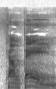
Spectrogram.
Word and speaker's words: campaign: Mar C on marketing campaign campaign accentonique sur la deuxième partie du mot pain c'est la même prononciation que le mot alors ça le mot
